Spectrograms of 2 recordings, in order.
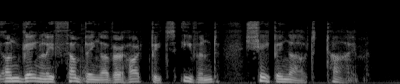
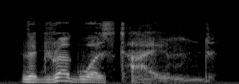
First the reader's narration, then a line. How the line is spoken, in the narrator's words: he rumbled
